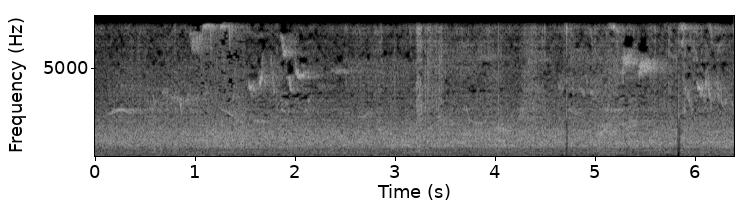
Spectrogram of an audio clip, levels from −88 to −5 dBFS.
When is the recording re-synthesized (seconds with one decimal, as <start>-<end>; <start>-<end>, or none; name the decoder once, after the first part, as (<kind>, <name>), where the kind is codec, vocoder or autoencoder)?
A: 0.0-1.0 (vocoder, Vocos); 1.5-6.4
